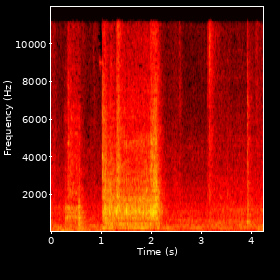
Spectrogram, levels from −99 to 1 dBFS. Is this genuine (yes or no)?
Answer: yes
